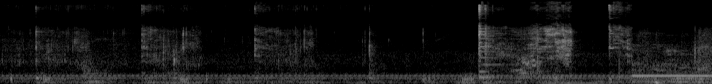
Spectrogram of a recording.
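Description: A spoon scrapes and clinks against a pan as potato and poppy seed curry with ground green chilli is stirred, giving irregular metallic taps and soft wet mushing sounds at close range.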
